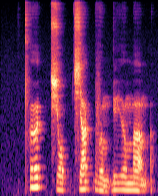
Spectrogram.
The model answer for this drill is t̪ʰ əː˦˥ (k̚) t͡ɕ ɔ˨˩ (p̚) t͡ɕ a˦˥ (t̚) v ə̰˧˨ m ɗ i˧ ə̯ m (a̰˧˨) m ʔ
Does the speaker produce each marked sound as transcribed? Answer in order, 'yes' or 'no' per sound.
no, yes, no, yes

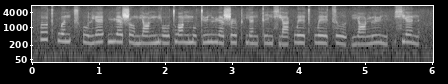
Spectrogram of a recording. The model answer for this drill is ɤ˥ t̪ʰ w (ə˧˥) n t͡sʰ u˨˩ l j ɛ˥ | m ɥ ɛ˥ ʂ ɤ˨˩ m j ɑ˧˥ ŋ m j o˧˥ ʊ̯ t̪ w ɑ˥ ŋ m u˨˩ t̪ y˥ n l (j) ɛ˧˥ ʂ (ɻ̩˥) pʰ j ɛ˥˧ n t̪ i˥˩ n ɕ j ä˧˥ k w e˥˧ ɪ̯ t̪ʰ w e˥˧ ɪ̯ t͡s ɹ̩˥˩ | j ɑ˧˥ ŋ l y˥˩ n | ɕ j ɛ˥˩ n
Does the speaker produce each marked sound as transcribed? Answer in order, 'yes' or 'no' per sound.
yes, no, yes

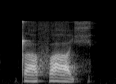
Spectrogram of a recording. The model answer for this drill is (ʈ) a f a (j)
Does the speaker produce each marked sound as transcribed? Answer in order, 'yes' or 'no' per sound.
yes, no

